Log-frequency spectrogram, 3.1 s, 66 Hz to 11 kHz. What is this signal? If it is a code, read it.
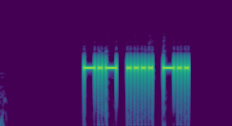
Morse code, heard as a keyed tone, about 25 wpm, 700 Hz. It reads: KHD
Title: USA Call Sign Postfixes - 3 Letters 25wpm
